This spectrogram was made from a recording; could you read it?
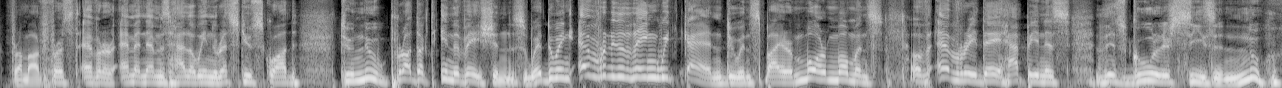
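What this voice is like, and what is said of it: Count Dracula-style vampire voice. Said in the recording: “I'm not sure Tim talks like Count Dracula, but in my mind, that was a perfect impression”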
